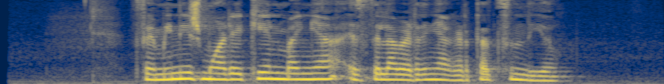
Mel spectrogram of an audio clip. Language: Basque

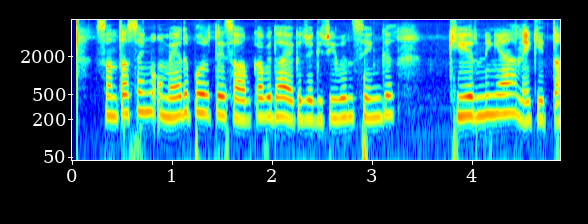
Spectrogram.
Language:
Punjabi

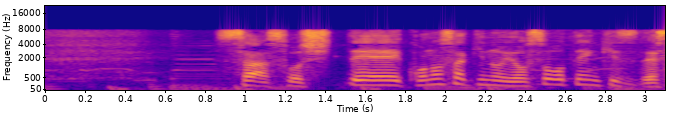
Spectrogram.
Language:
Japanese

